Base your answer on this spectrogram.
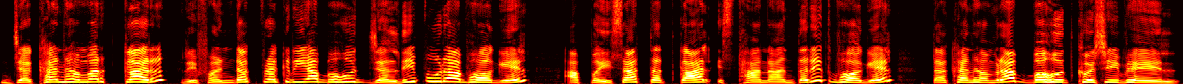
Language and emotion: Maithili, happy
